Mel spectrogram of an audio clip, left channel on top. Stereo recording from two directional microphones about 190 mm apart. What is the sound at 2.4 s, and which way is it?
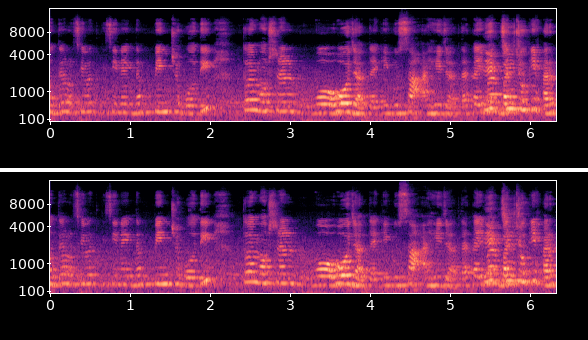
A woman's voice, 15° right (ahead or behind).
